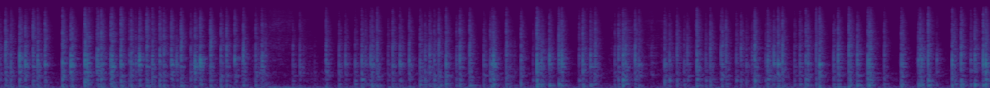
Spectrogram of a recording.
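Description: A thin, flat, printed cardstock Christmas greeting card with a red truck picture is held in both hands and tapped and scratched with long painted nails. Rapid, dry, crisp clicks and scratchy rasps run almost continuously, with a bright papery edge and a brief lull just after two seconds. Each tap dies away almost instantly.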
